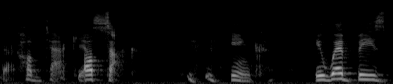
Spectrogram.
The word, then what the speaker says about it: Uptack: Hubtac, yes.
